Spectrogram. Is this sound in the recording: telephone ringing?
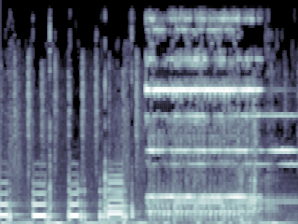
yes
